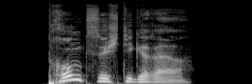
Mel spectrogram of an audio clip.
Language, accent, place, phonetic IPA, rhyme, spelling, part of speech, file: German, Germany, Berlin, [ˈpʁʊŋkˌzʏçtɪɡəʁɐ], -ʊŋkzʏçtɪɡəʁɐ, prunksüchtigerer, adjective, De-prunksüchtigerer.ogg
- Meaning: inflection of prunksüchtig: 1. strong/mixed nominative masculine singular comparative degree 2. strong genitive/dative feminine singular comparative degree 3. strong genitive plural comparative degree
